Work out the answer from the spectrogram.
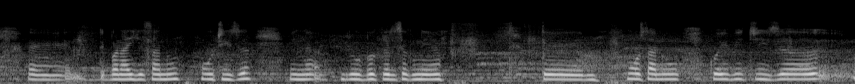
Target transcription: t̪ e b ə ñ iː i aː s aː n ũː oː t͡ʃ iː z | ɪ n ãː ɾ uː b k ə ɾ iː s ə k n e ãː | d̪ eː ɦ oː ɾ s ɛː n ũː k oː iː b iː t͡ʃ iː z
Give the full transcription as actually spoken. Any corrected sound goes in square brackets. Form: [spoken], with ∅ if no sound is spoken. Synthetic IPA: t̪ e b ə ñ [aː] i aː s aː n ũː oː t͡ʃ iː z | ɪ n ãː ɾ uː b k ə ɾ iː s ə k n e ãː | [t̪] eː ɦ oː ɾ s [aː] n ũː k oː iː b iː t͡ʃ iː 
